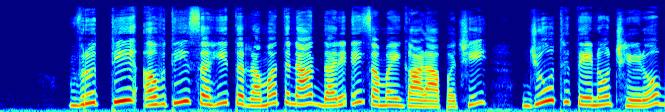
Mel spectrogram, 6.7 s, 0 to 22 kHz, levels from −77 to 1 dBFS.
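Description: Between 3.42 and 3.65 s the speech breaks into a short garbled flutter. The cause is frames out of order: two adjacent blocks of about 93 ms each were decoded in swapped order, so the stretch plays with its halves exchanged and no time is lost.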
